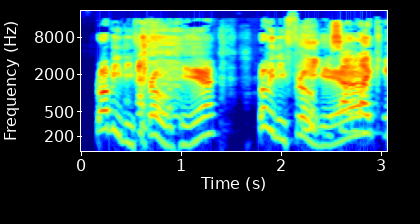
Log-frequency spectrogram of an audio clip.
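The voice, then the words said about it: Kermit the Frog voice, British accent. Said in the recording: “How do you do Kermit the Frog, but English? ... You sound like Brandon DiCamillo ... He used to do a British accent that was a bit like that.”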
